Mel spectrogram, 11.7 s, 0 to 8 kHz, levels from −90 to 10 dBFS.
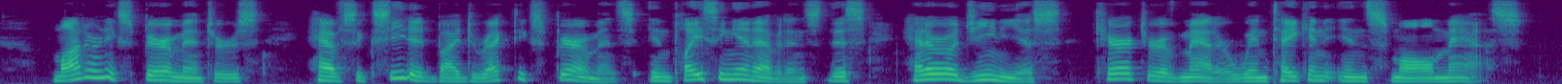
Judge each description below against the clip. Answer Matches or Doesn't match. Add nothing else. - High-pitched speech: Doesn't match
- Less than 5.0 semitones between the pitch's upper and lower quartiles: Doesn't match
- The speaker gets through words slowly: Matches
